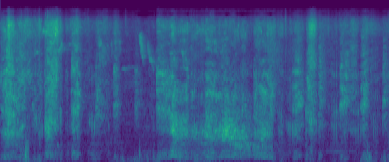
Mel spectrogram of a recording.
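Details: Two dogs, a Labrador and a boxerdor, playing tug of war: rough, broadband growling bursts and scuffling noises fill the whole stretch, rising and falling in loudness without clear pauses.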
